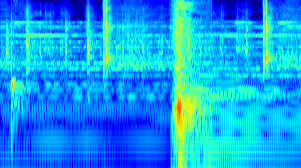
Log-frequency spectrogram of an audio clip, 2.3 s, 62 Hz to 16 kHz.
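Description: Light background music under two cartoon pop sound effects: a short rising 'bloop' just after the start, then a louder pop about 1.3 seconds in, as on-screen graphics pop into view.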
